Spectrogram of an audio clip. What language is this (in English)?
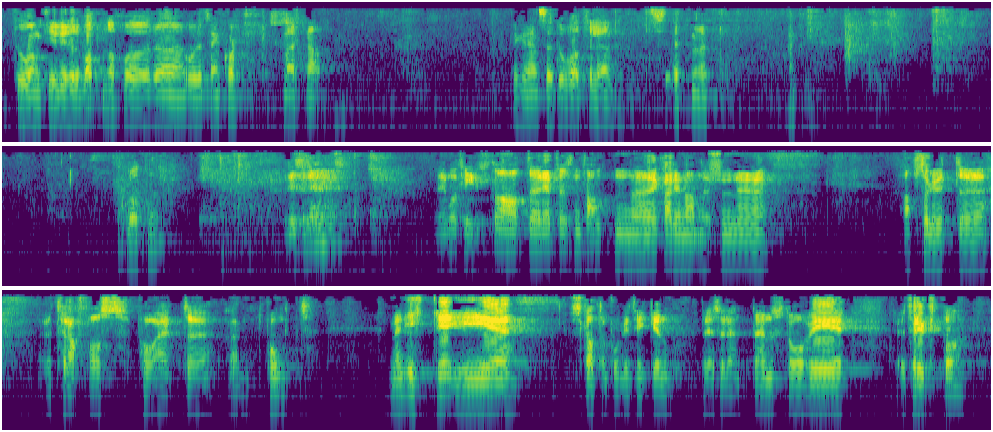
Norwegian Bokmål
